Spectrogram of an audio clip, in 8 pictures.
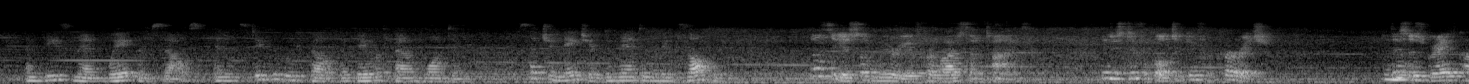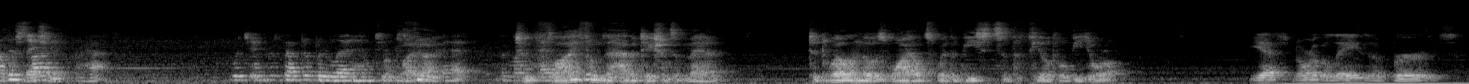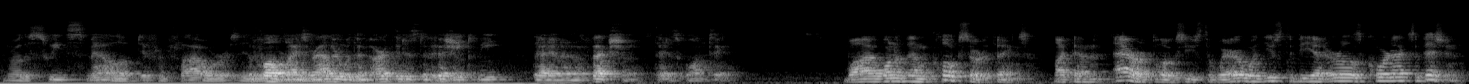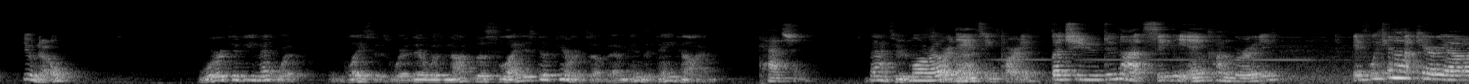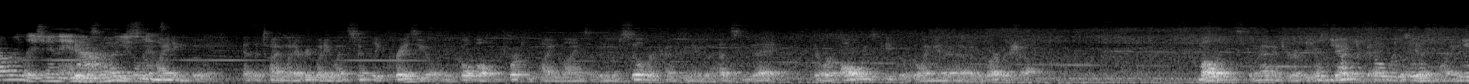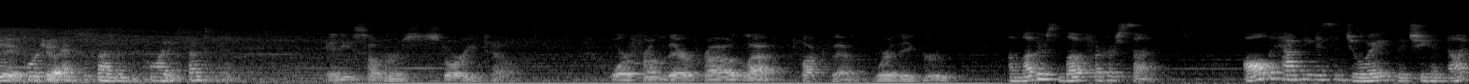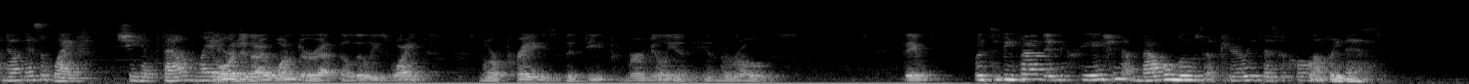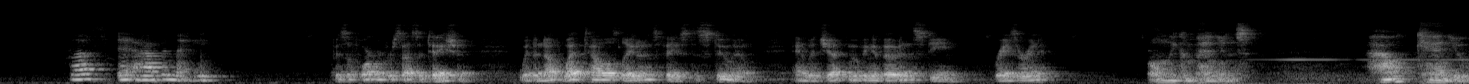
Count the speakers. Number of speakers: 8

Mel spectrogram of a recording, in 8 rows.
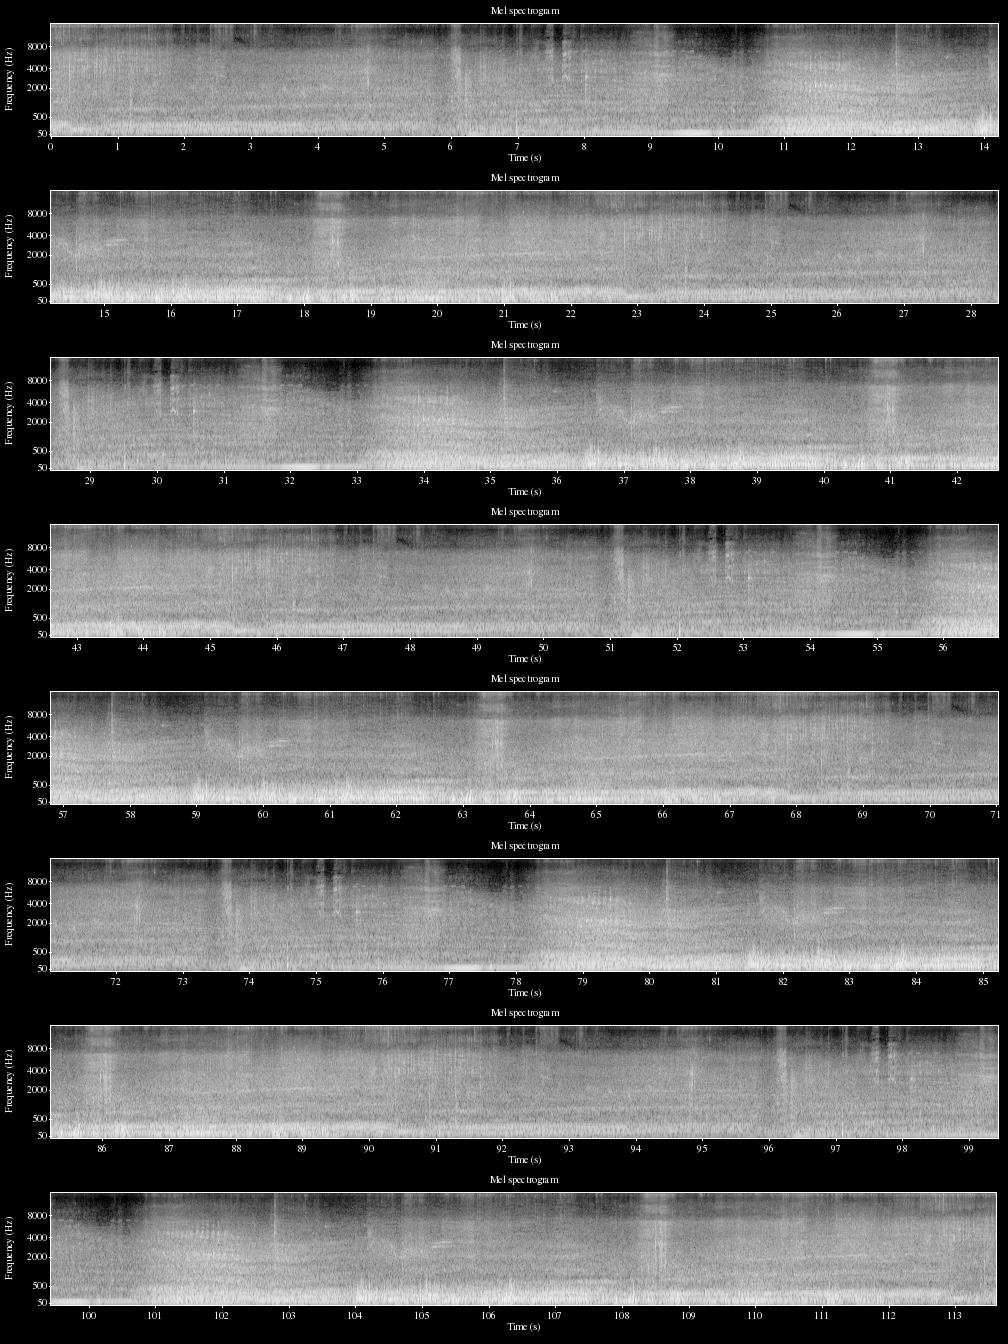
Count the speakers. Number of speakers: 0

